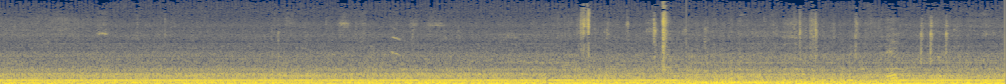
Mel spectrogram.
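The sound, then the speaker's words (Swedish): A ferry's steady, heavy low engine rumble, heard from inside a bus aboard the ferry, drones evenly throughout with a few faint clinks and rattles near the middle. “i bussen på färjan.”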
